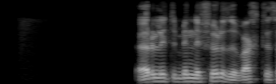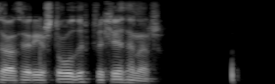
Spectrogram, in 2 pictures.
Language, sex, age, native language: Icelandic, male, 40-49, Icelandic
